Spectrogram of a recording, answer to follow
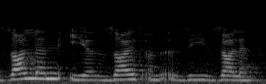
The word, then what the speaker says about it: sollen: ihr sollt und sie sollen. Make sure to pronounce the S as like an English Z, okay? It's because here we have an S and then comes a vowel, so sie sollen, okay?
